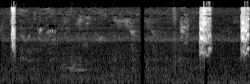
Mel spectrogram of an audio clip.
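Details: Female double-collared seedeater call, used to excite males into singing: three short, harsh, hissing chips, widely spaced with a gap of several seconds, plus faint thin whistles between them over low background rumble.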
